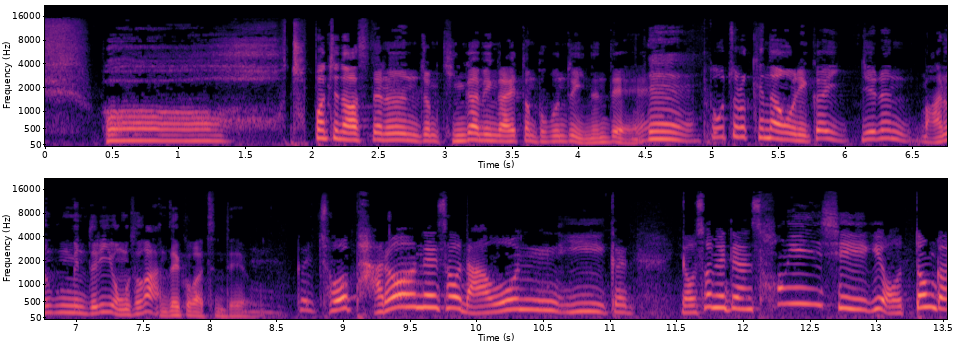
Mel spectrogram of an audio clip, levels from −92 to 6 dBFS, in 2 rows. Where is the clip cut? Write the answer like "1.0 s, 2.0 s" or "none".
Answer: 7.1 s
